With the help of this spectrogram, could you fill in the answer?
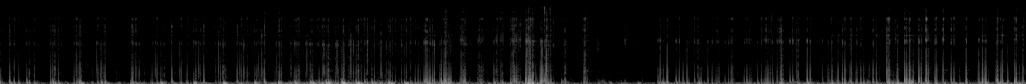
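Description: A small clear glass bottle with a pink metallic cap is held upright in both hands while fingernails scratch and tap along its glass body. The result is a steady stream of rapid, dry clicks and scraping ticks with short, quickly fading ring, carried over a soft low rumble.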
